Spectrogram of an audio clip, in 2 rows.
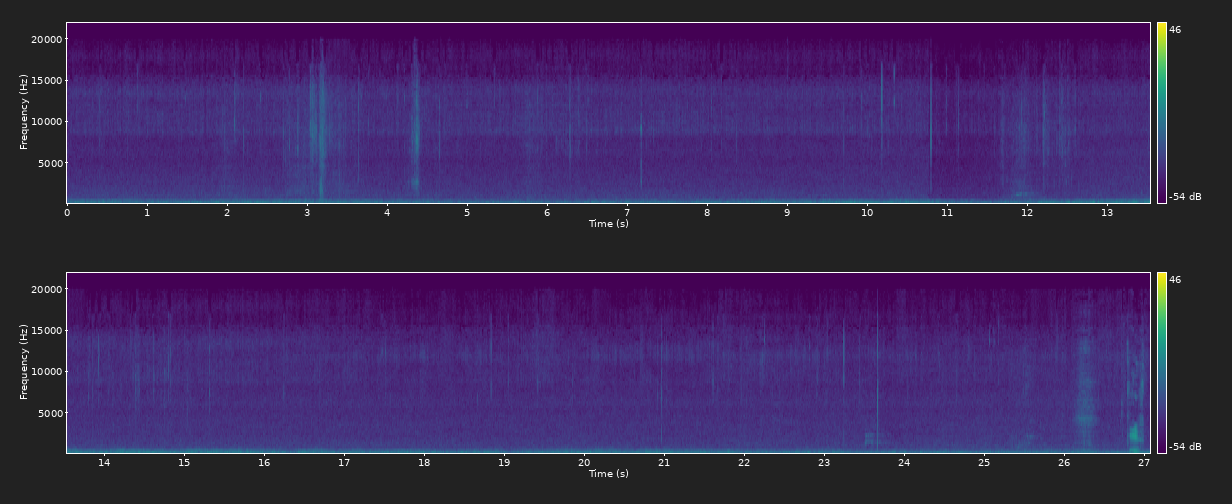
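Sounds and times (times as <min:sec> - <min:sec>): campfire burning: 0:00.0 - 0:27.0
fire crackles: 0:00.0 - 0:27.0.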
